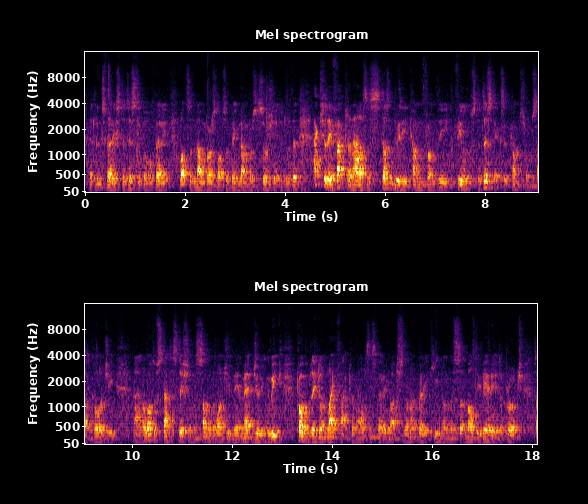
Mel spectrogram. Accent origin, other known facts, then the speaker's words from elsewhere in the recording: Scotland, United Kingdom; I'm from the UK. I'm from Scotland. So my accent isn't quite the same as Norman's.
